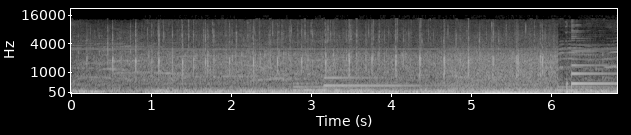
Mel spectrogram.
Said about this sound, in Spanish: Y con el aplauso de ustedes, Julián Ratti.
